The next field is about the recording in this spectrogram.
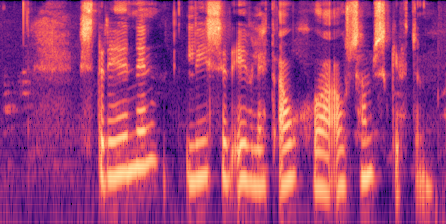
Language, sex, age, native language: Icelandic, female, 30-39, Icelandic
